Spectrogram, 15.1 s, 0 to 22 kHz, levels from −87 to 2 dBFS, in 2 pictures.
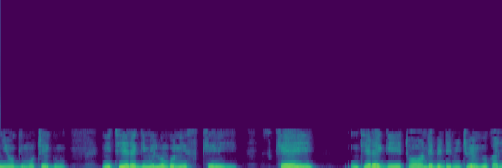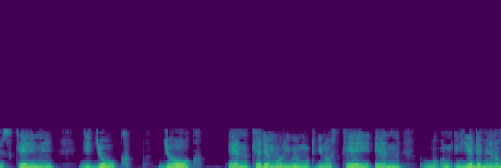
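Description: Speech, carrying plainly audible MP3 compression for its whole length: sibilants sound watery and swirly, and nothing survives above 5 kHz. A spectrogram shows a hard flat ceiling there, with patchy holes flickering below it. That likely points to a low bitrate, around 24 kbps.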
